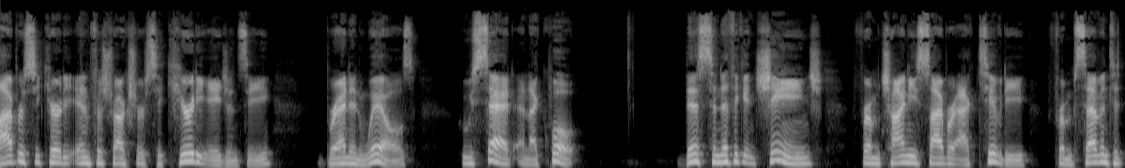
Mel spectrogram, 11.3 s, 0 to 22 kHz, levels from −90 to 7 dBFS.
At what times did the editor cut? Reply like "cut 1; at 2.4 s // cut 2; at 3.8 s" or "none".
none

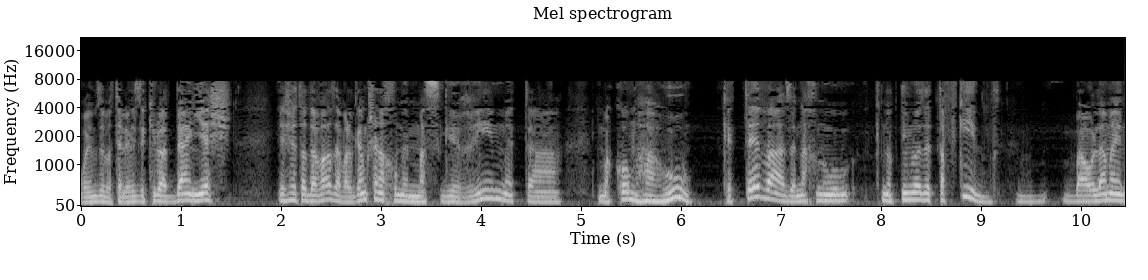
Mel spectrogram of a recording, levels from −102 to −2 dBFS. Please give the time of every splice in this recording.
none

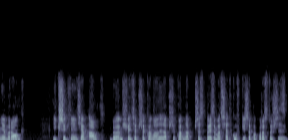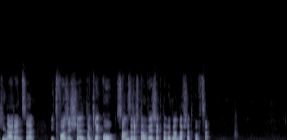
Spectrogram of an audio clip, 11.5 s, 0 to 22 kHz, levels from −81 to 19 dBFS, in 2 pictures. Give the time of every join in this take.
none

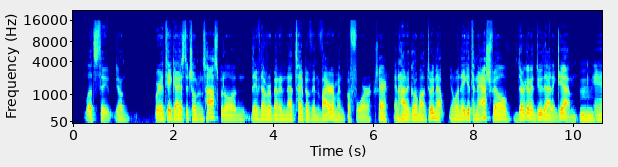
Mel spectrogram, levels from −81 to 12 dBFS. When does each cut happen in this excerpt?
cut 1; at 7.4 s

